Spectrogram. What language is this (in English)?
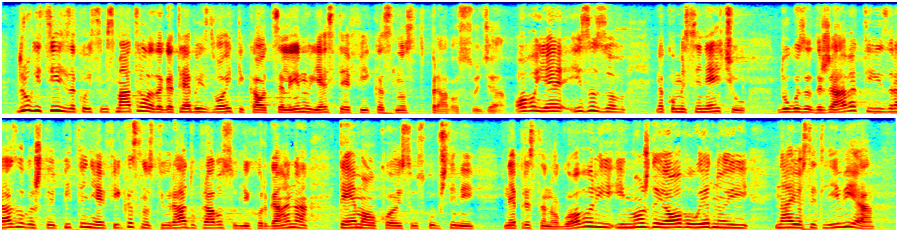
Serbian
